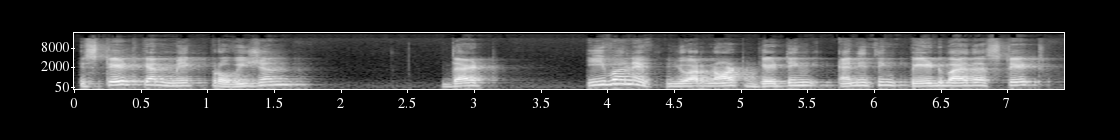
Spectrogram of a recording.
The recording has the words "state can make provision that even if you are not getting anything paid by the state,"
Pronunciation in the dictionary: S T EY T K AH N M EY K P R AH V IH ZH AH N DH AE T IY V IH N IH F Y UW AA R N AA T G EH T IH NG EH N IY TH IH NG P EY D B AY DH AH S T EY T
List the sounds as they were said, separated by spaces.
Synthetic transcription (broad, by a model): S T EY T K AH N M EY K P R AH V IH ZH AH N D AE T IY V IH N IH F Y UW AA R N AA T G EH T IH NG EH N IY T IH NG P EY D B AY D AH S T EY T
